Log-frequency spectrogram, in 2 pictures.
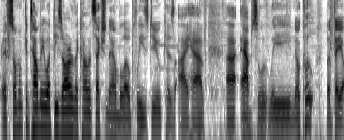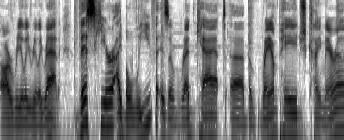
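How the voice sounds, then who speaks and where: A man's voice: fairly low pitch, darkish tone. A man hosting his own video, narrating a hobby car show in a casual, rambling voice-over while losing his voice. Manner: casual, rambling, many fillers and restarts. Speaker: host.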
